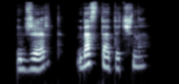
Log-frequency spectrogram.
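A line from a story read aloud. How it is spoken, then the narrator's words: Quiet voice. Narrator (Russian): тихо произнес чей-то голос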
